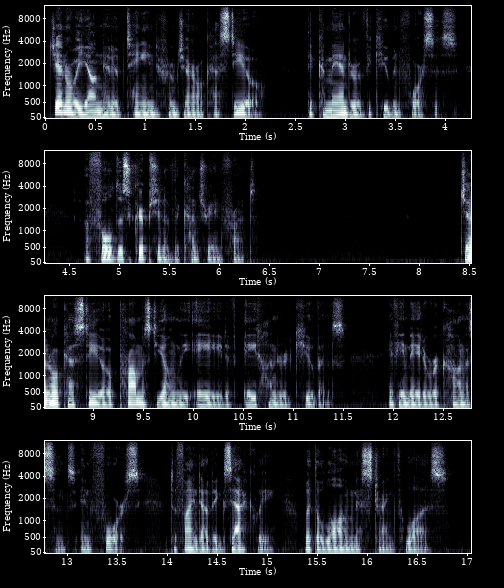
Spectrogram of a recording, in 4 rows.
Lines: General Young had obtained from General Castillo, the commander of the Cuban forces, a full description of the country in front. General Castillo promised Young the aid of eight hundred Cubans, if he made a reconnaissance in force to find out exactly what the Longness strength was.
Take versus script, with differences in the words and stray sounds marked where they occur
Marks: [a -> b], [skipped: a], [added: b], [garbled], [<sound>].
General Young had obtained from General Castillo, the commander of the Cuban forces, a full description of the country in front. General Castillo promised Young the aid of eight hundred Cubans, if he made a reconnaissance in force to find out exactly what the Longness strength was.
